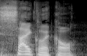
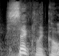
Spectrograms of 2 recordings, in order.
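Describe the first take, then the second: First: The first syllable sounds like 'sigh', as in cycle. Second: The first syllable sounds like 'sick'. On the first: The speaker calls it wrong. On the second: The speaker calls it right.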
